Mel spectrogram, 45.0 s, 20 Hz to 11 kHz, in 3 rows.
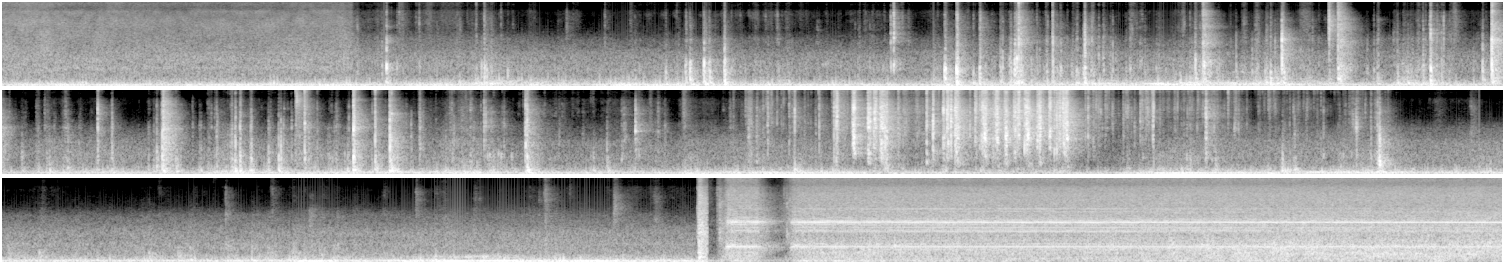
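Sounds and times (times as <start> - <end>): dense scratchy hiss: 0.0 - 3.6.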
